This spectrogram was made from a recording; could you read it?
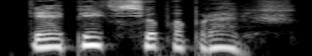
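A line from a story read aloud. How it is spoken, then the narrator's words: Sigh. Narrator (Russian): вздохнула Лилиан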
